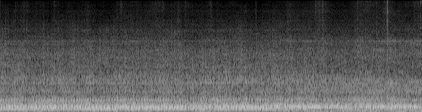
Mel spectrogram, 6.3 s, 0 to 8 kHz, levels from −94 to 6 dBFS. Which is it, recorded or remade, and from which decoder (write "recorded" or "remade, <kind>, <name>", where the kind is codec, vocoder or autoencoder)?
remade, codec, DAC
